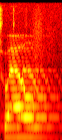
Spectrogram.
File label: "twelve", speech; robotron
